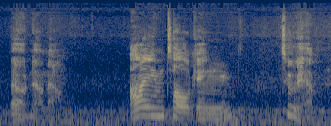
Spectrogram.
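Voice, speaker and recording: A man in a put-on character voice, high-pitched and very slow, over loud background noise. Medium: actual play. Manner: genteel, sneering, old-fashioned formal phrasing.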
